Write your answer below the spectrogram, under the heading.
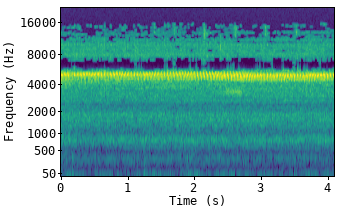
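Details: Crickets in an indoor bearded dragon vivarium shared with Diego the dragon, habitat sounds in the background: continuous high-pitched chirping in fast, even pulses, a little over two per second, with faint steady hiss.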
